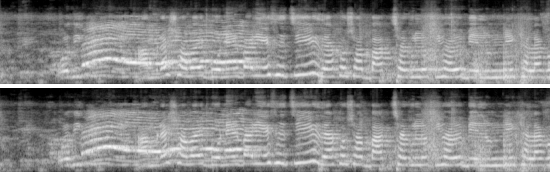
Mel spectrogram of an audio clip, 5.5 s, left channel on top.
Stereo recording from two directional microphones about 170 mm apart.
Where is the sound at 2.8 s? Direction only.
40° right (ahead or behind).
